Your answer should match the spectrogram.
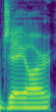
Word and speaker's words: Jayar: My name, JR, is spelled all weird. It's not J and R. It's JAYAR.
